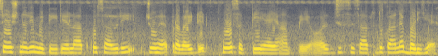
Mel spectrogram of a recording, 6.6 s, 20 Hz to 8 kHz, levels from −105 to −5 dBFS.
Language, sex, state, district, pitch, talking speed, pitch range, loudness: Hindi, female, Rajasthan, Bikaner, 220 Hz, 180 wpm, 205-235 Hz, -10 LUFS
